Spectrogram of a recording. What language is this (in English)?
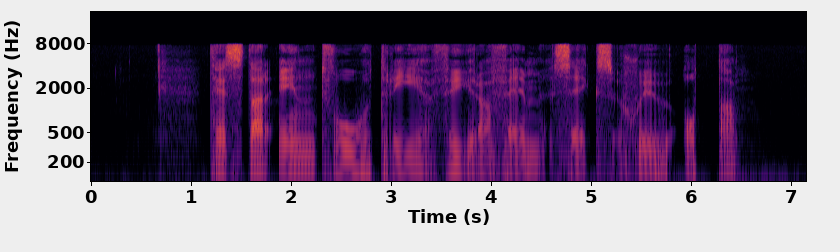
Swedish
